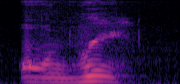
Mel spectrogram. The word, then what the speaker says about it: Henri: It looks like Henry, but the pronunciation guide from the Hurricane Center, it's Henri.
